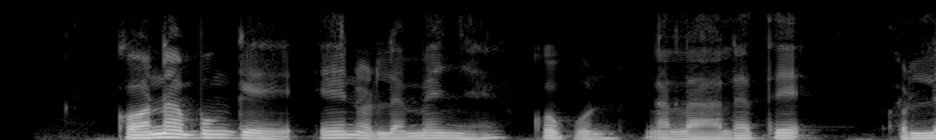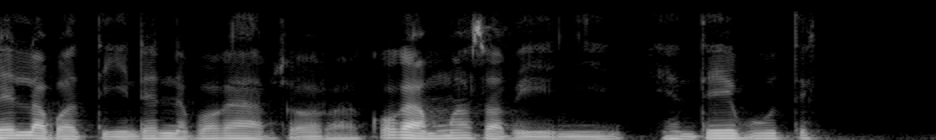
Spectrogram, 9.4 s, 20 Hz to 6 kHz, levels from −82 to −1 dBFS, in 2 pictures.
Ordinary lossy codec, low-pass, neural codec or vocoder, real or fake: none; 5.4 kHz; none; real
